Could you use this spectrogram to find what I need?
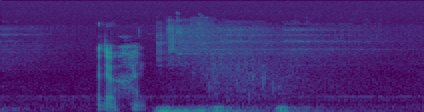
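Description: A deep whooshing swell rumbles as a new menu opens.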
